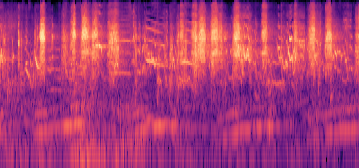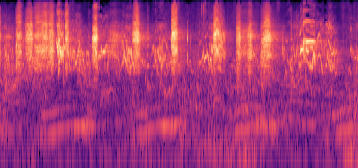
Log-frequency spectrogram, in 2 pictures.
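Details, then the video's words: White male budgies giving a mating chirp chorus: constant squeaky, scratchy warbling in high overlapping notes, with a quiet low cooing stroke recurring roughly twice a second. "White Males Budgies Chirping sound Parrots mating sound"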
